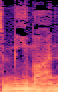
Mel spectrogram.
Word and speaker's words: Mi'kmaq: That's how they pronounced it then. I believe it's Mi'kmaq now.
